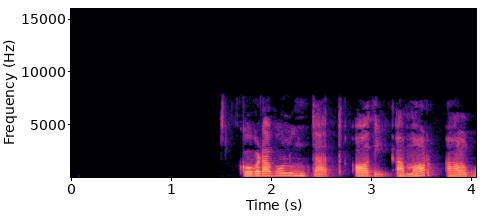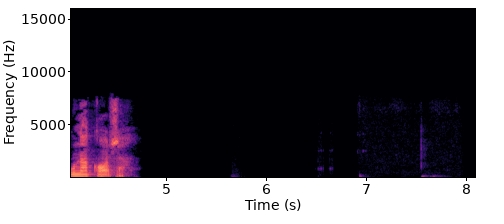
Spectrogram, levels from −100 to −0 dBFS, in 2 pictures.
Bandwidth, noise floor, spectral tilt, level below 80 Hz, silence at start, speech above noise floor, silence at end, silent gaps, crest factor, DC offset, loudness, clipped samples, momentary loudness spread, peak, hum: 7.8 kHz; -84 dBFS; -6 dB/octave; -68 dBFS; 1.7 s; 59 dB; 3.5 s; none; 22 dB; under 0.1%; -25 LUFS; under 0.1%; 5 LU; -6 dBFS; none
